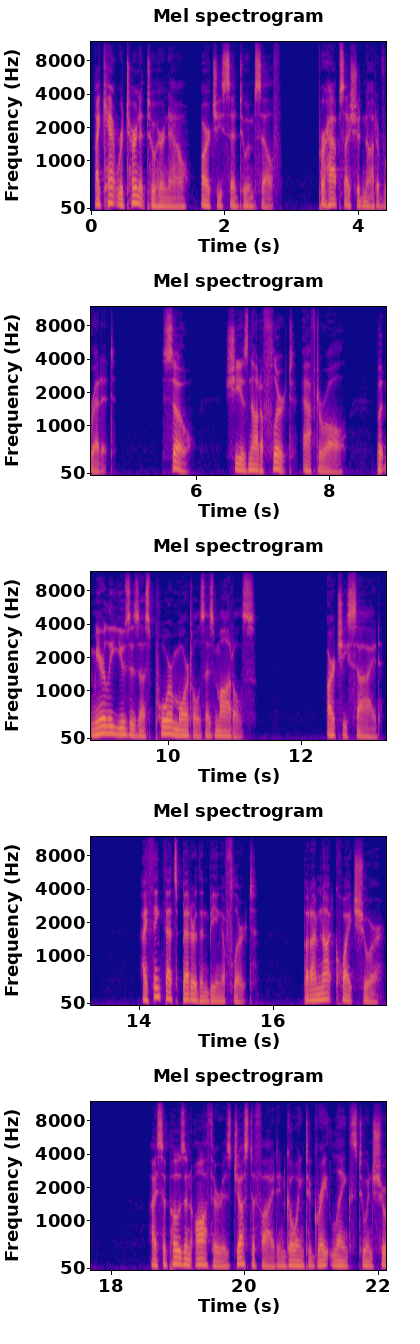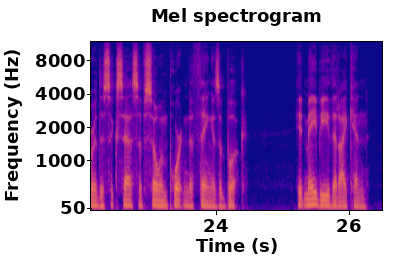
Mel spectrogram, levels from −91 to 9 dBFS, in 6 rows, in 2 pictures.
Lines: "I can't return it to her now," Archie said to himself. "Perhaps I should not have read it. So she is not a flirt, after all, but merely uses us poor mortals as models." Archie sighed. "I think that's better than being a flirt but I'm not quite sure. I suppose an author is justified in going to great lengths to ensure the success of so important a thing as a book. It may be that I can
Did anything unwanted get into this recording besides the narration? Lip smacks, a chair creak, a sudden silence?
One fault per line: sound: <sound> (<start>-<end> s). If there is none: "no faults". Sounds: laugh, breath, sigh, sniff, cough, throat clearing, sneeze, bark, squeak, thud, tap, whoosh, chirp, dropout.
no faults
